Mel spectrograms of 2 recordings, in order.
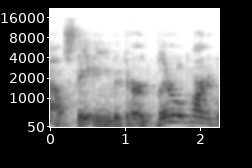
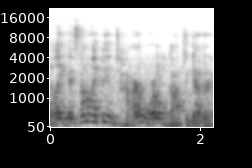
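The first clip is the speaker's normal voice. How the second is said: normal talking voice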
